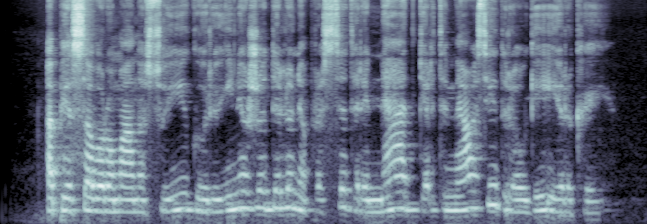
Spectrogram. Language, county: Lithuanian, Alytus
